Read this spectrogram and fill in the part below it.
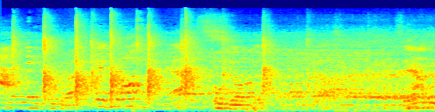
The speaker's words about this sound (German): Ihr habt es gerade gehört. Es gab einen einsamen ja, ja rufer das war der Union-Fan. Aber es hat auch einen Hertaner geklatscht.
